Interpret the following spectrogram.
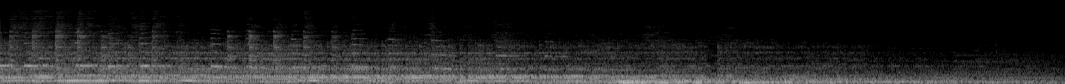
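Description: Free improvisation on violin, cello and percussion: dense sustained tones with a low swell about six seconds in, then dying away toward the end.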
